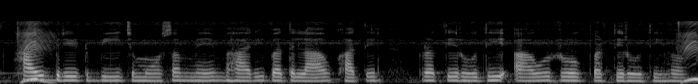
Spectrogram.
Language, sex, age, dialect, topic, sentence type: Bhojpuri, female, 25-30, Northern, agriculture, statement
